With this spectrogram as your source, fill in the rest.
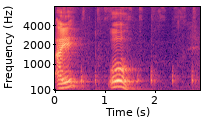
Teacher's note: अर्धविवृत वे स्वर हैं जिनके उच्चारण में मुख का आधा भाग खुलता है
